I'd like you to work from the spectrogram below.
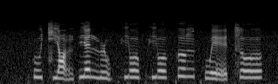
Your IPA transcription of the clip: pʰ u˧˥ t͡ɕ j ɑ̰˨˩ ŋ t̪ j ɛ˥˩ n ɻ ṵ˨˩ pʰ j o˥˧ ʊ̯ pʰ j o˥˩ ʊ̯ k ɤ˥ ŋ kʰ w ḛ˨˩ ɪ̯ t͡s o˥ ʊ̯

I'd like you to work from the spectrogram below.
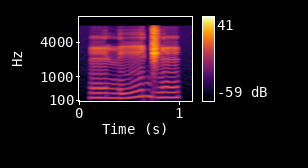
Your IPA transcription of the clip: ĩ˨ n iː˨˦ d͡ʒ ĩ˧

